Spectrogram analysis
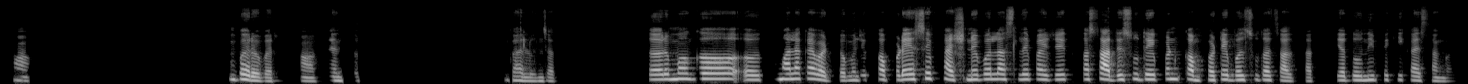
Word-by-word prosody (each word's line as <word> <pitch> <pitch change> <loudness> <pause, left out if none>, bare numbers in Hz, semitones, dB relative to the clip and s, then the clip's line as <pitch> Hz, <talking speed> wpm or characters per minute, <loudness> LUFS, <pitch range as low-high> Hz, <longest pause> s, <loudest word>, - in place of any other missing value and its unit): हां. 180 -3 -7 2.1
बरोबर. 175 -9 +2 0.2
हां, 160 -2 -4
कॅन्सल. 175 -1 -7 1.5
घालून 165 -4 -3
जातो. 155 -1 -11 0.9
तर 230 +1 +4
मग, 255 0 +3
अ, 260 - +6 0.4
अ, 215 0 +1
तुम्हाला 245 +4 +1
काय 260 -1 +3
वाटतं 185 -6 0
म्हणजे 195 +2 -6
कपडे 225 0 +2
असे 235 +3 +2
फॅशनेबल 225 +1 +1
असले 235 -1 0
पाहिजेत 230 0 -1 0.2
का 235 - +1
साधेसुधे 230 0 +4
पण 250 0 +1
कम्फर्टेबलसुद्धा 210 -1 0
चालतात. 170 -5 -5 0.2
या 195 - 0
दोन्हीपैकी 210 +1 -4
काय 190 -2 -2
सांगाल? 165 -5 -10
215 Hz, 115 wpm, -23 LUFS, 185-235 Hz, 2.1 s, अ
